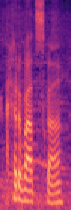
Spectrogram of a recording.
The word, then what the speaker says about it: Hrvatska: HRV stands for Hrvatska. That's how we pronounce it.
